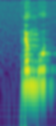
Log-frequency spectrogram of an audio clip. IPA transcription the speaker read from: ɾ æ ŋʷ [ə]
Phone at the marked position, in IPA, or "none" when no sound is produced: ə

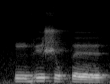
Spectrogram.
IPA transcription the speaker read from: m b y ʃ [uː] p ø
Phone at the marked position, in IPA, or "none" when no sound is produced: u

